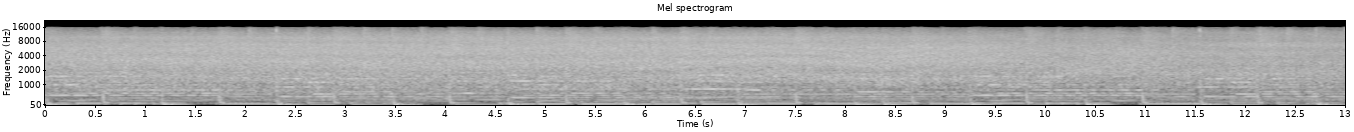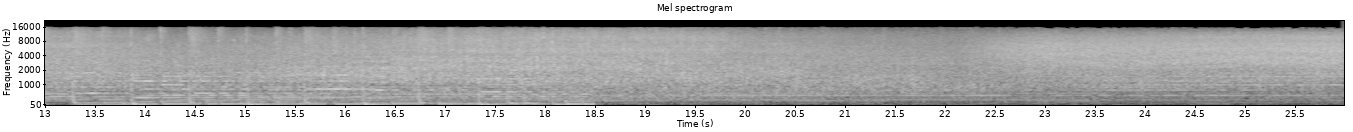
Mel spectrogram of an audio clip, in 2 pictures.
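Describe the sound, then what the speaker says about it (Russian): Karekare waterfall near Auckland, New Zealand, roars as a constant broad rushing wash, overlaid for most of its length by a steady tonal hum that drops away, leaving the water noise alone. "А вот и водопад Кары-Кары!"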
